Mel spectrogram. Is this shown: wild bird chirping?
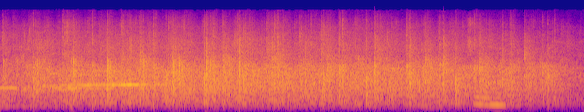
no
